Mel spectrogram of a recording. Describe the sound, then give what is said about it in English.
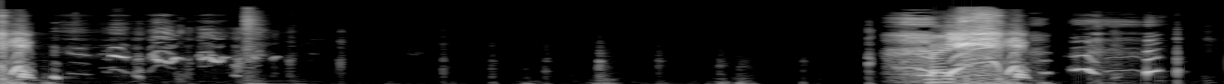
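A man's loud, theatrical sneeze bursts out after a quiet pause: a harsh, noisy blast with a squealing, voiced edge. A shorter vocal outburst comes before it, and brief yelps trail after. “There's no way in life that that could be his real sneeze.”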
